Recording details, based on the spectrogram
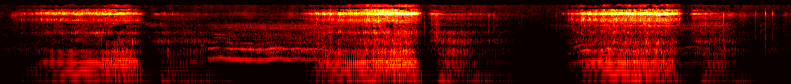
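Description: Deep, rough snores about every three seconds, with softer whistling outbreaths between them.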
